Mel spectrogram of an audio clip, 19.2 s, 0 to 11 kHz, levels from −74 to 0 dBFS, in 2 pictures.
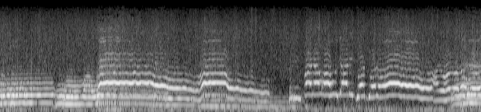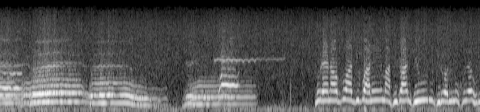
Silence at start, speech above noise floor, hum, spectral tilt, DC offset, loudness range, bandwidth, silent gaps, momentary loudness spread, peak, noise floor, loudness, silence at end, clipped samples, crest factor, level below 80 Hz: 0 s; 22 dB; none; -7 dB/octave; under 0.1%; 6 LU; 9.2 kHz; none; 11 LU; 0 dBFS; -37 dBFS; -15 LUFS; 0 s; under 0.1%; 14 dB; -38 dBFS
